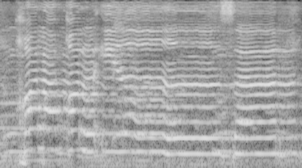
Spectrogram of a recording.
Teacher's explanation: itu bacaan ikhfa. Harus samar antara nun dan sin.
